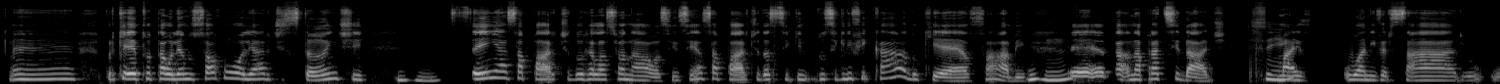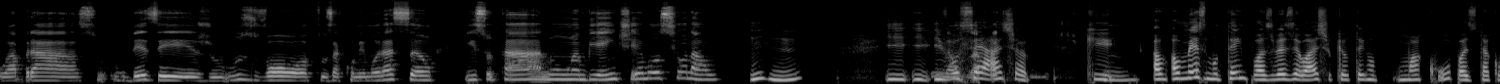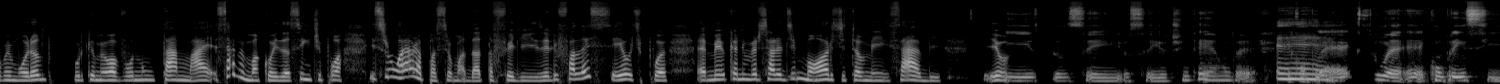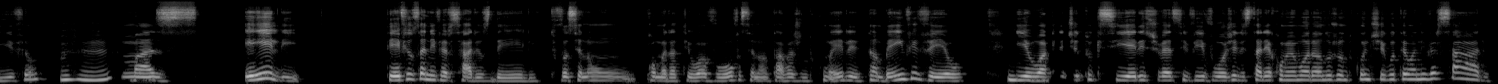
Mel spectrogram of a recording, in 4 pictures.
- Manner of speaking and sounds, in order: other background noise; tapping
- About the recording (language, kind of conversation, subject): Portuguese, advice, Como você lida com aniversários e outras datas que trazem lembranças?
